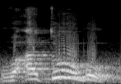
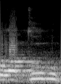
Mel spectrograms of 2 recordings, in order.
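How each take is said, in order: First: The two words are said as separate words. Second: The two words are run together as one. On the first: The speaker calls it right. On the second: The speaker calls it wrong.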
